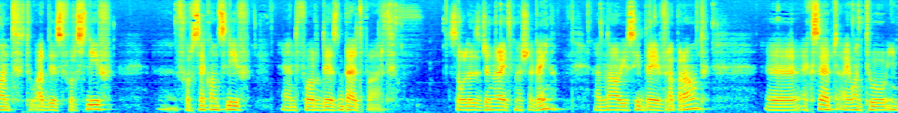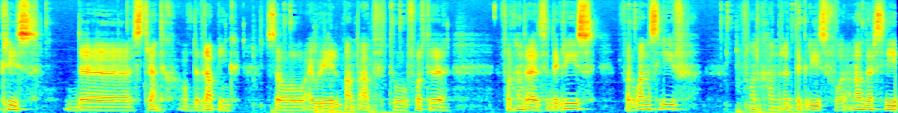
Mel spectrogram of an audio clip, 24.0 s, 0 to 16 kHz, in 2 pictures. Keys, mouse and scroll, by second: 0.0 click, 2.4 click, 5.3 click, 6.8 click, 7.9 middle click, 8.8 middle click, 9.4 middle drag, 11.6 click, 12.5 middle drag, 13.8 middle click, 15.2-15.8 scroll down 1, 15.8 scroll down 2, 15.8-17.4 drag, 16.5 4, 19.4-20.5 scroll up 3, 20.5 click, 20.5 scroll up 1, 20.8-21.7 scroll down 3, 21.7-22.8 drag, 22.2 4, 23.2-23.6 middle drag.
